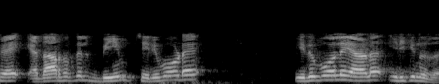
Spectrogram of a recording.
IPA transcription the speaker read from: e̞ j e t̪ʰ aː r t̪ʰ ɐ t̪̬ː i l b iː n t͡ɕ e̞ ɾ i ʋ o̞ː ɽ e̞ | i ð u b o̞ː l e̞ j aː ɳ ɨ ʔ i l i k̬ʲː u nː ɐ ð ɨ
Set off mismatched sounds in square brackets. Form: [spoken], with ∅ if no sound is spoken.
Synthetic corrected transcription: e̞ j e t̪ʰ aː r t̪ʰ ɐ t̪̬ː i l b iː [m] t͡ɕ e̞ ɾ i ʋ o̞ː ɽ e̞ | i ð u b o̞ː l e̞ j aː ɳ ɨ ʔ i [ɾ] i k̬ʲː u nː ɐ ð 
